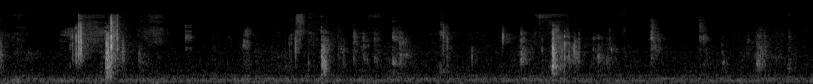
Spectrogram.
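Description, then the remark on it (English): Paper pages of a book being turned one after another toward page Nun Vav Amud Beis, with a string of crisp rustles and sharp flicks spread irregularly over several seconds. Soft rumbling sits underneath, and no one speaks. “Keep turning pages.”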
